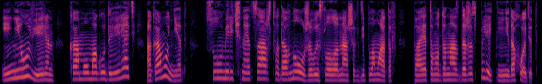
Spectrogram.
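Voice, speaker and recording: A woman voicing a cocky young immortal man who lies smoothly and talks in a calm, self-assured way, in an audiobook. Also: medium pitch, moderate pace, dry recording, studio quality, lightly acted.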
